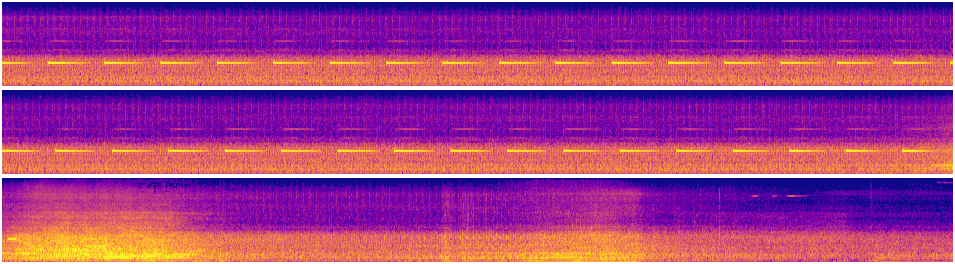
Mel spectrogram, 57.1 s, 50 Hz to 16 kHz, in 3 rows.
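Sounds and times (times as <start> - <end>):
level crossing signal beeping: 0.0 - 41.8.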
